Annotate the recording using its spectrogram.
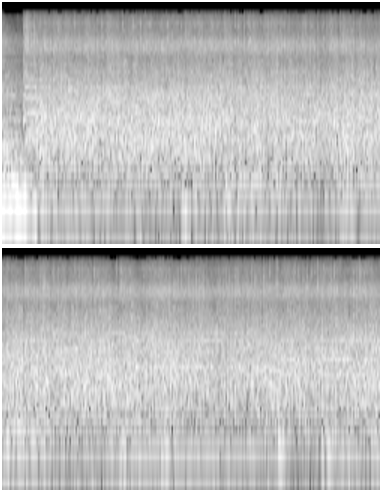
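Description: A dense, steady crackling noise with no tune in it. It cuts in abruptly just after the start and covers the music for about ten seconds before stopping.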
